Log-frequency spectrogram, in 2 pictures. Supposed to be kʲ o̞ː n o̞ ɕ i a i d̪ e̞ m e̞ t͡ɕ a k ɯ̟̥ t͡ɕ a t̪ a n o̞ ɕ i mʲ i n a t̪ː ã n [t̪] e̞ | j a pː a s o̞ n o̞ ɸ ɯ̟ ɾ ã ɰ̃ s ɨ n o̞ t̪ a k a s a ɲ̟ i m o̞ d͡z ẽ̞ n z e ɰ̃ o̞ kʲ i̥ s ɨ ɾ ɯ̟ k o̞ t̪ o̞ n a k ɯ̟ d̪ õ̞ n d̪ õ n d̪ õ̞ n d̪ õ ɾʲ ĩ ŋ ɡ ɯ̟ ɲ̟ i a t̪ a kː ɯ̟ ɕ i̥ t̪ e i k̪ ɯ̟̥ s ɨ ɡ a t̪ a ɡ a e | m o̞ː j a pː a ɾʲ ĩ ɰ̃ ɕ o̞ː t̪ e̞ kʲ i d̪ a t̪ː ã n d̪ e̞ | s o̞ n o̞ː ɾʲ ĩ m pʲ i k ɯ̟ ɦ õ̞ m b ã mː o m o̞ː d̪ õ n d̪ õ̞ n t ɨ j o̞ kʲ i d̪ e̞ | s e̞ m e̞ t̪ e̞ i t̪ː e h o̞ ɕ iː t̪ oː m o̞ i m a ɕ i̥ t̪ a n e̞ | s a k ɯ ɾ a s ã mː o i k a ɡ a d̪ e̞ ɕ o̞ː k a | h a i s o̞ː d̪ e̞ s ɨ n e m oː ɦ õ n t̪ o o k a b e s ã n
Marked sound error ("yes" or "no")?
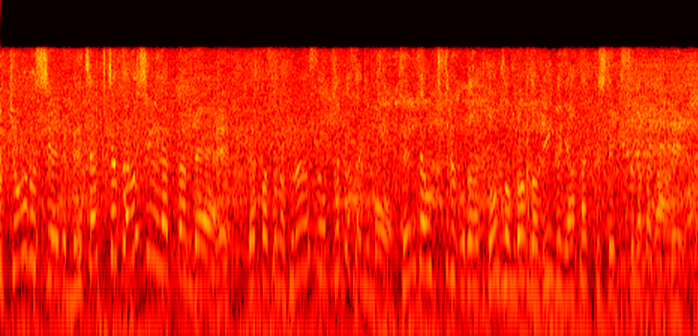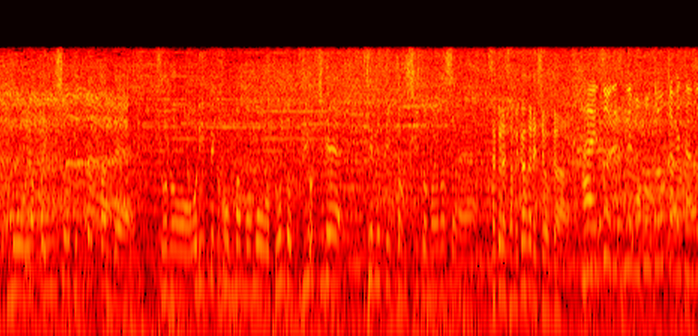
yes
